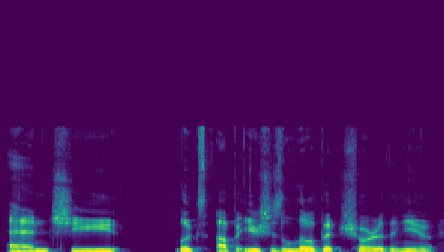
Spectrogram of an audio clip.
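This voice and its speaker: A man narrating as game master in relaxed, descriptive casual speech, calling for dice rolls. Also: on the low side, moderate pace.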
